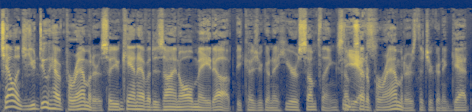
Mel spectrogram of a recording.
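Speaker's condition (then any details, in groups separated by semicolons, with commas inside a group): No condition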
